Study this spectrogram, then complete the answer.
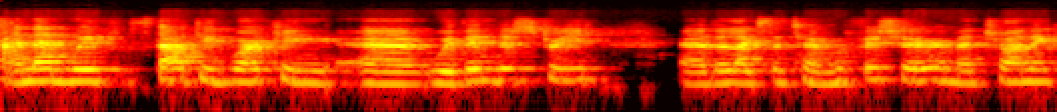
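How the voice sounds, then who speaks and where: The speaker has a French accent. The pace is moderate. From France. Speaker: science communication company founder. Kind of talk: webinar presentation. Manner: hesitant, many fillers.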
